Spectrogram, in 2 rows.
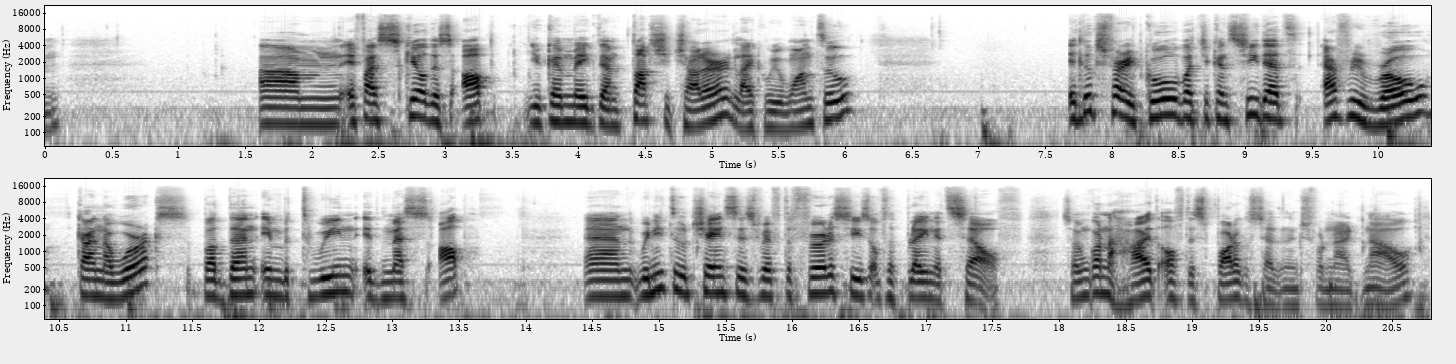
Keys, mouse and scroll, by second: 1.8-2.9 scroll down 8, 2.7 right click, 2.9-3.6 scroll up 10, 3.5 s, 7.1-7.4 scroll down 2, 8.4 shift+middle click, 8.7 shift+middle click, 15.3 Tab, 15.9 Tab, 16.3-18.9 scroll down 11, 17.3 right click, 19.1 click, 19.5 middle click, 20.2 Tab.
